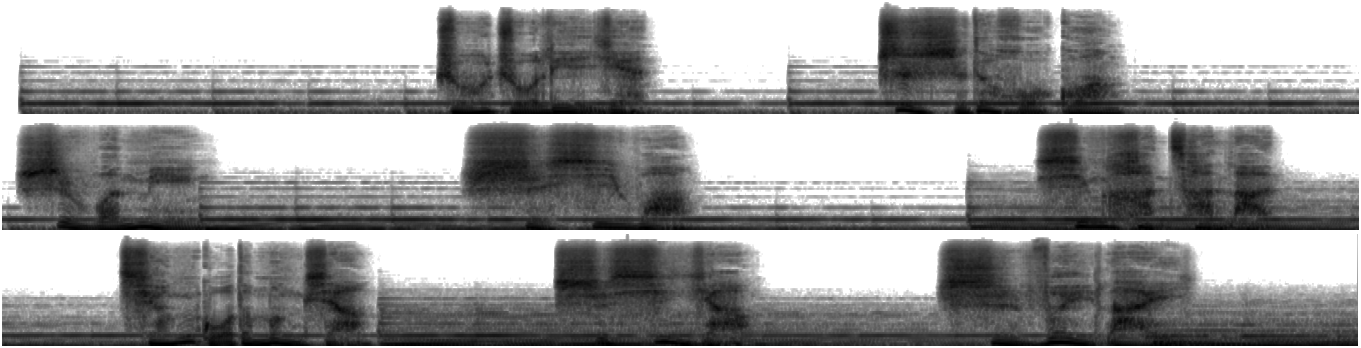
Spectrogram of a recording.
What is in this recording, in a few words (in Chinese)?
男; 中科航天人才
